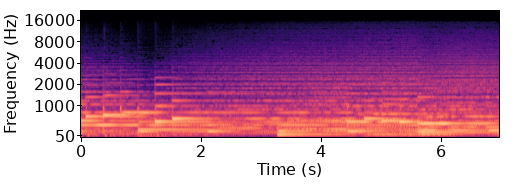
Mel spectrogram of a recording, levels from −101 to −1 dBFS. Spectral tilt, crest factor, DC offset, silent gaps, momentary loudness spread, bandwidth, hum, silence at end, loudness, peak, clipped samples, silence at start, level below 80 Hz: -9 dB/octave; 14 dB; under 0.1%; none; 9 LU; 9.8 kHz; none; 0 s; -19 LUFS; -4 dBFS; under 0.1%; 0 s; -48 dBFS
